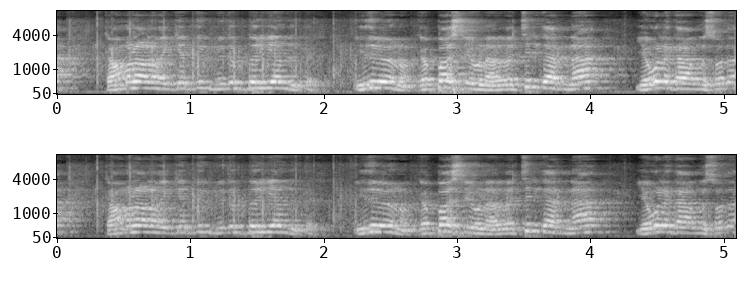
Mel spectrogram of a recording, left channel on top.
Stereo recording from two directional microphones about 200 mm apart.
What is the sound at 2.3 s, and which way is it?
Speech, 25° left (ahead or behind).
